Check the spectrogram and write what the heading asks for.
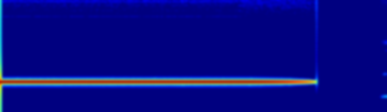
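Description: Bars-and-tone test signal: a steady single-pitch sine-wave reference tone that cuts off suddenly about four seconds in.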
